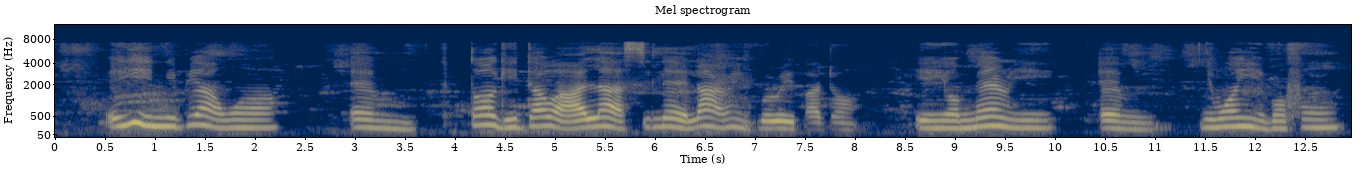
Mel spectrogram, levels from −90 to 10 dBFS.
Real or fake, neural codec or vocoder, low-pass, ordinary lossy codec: real; none; 7.2 kHz; none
